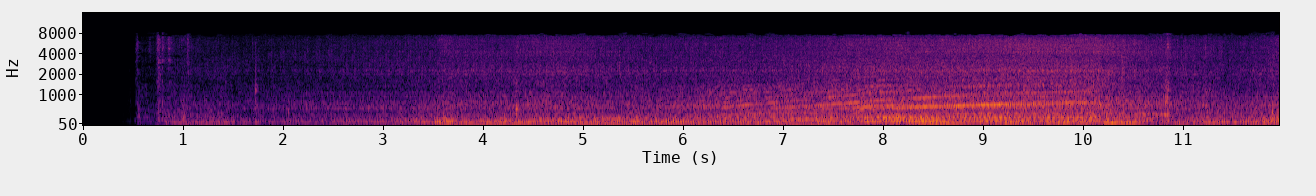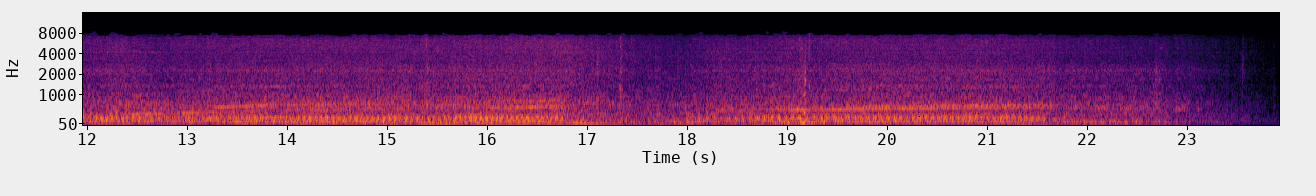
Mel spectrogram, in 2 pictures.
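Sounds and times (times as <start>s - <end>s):
MG car driving: 0.8s - 23.9s.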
